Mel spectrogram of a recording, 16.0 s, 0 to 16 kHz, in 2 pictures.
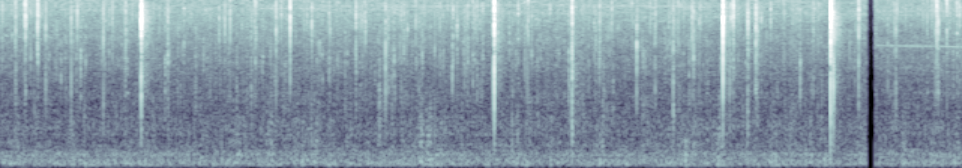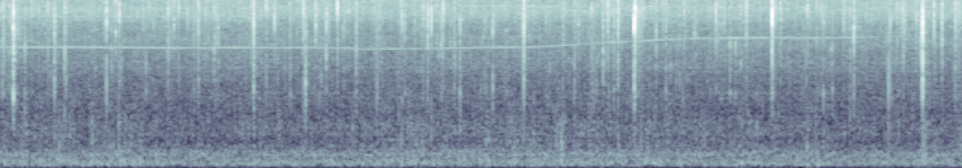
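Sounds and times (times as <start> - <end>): burning logs crackling and popping: 0.0 - 16.0
campfire flame rushing: 0.0 - 16.0
faint high whistle: 7.5 - 15.9.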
